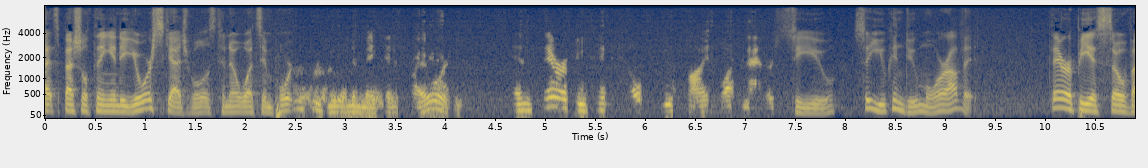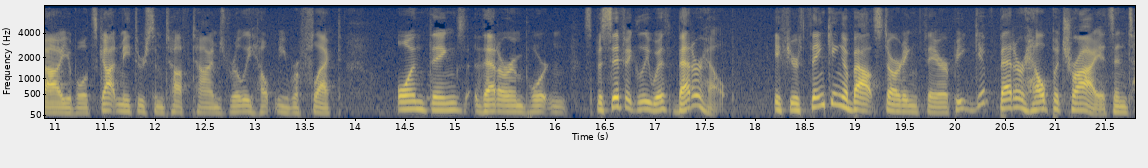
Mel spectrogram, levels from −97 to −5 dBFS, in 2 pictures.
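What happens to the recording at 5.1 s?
The echo canceller likely mistook simultaneous talk for echo between 4.64 and 7.4 s. This is speech suppressed in double talk, pulling the speech down by around 25 dB at worst. At 5.07 to 5.11 s, the other side's voice leaking through likely means residual loudspeaker echo was left in, giving a brief faint scrap roughly 25 dB below the speech.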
